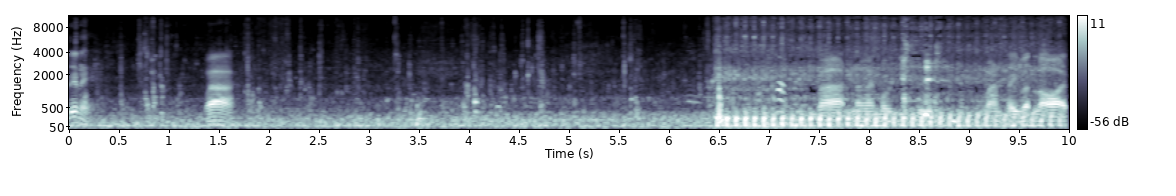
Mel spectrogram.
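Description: A nearby boat engine starts suddenly about six and a half seconds in and runs with a fast, even low beat, with voices talking over it. Before it there is only a low background hum and a brief voice.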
